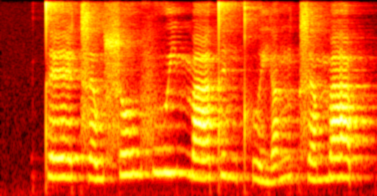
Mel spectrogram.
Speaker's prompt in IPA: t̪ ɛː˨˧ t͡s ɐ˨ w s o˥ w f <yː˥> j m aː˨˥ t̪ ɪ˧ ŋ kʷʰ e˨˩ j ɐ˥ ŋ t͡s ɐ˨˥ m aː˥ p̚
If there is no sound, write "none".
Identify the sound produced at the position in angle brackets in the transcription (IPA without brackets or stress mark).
uː˥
